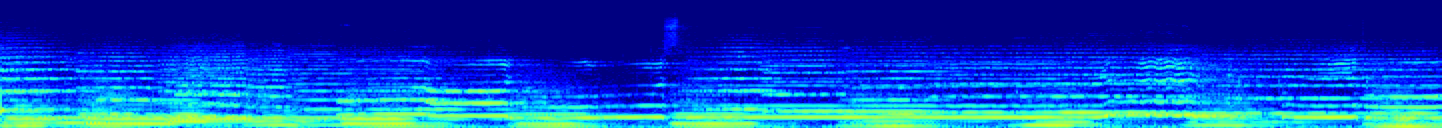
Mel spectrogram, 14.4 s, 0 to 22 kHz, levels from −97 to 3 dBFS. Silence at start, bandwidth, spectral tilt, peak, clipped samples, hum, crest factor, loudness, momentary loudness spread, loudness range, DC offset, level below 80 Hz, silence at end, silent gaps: 0 s; 10 kHz; -9 dB/octave; -28 dBFS; under 0.1%; none; 12 dB; -42 LUFS; 6 LU; 2 LU; under 0.1%; -52 dBFS; 0 s; none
